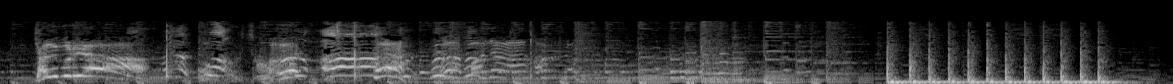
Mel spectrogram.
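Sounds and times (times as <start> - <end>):
speech: 0.4 - 6.0
loud pounding on a door: 8.9 - 11.2.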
